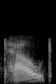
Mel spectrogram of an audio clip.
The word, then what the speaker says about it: Tal: Tal, T-A-L. My legal name's Talmai. It's T-A-L-N-A-I.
